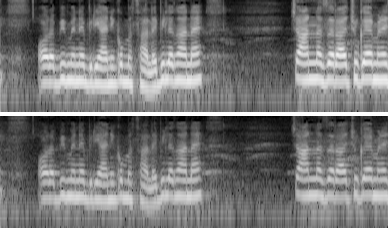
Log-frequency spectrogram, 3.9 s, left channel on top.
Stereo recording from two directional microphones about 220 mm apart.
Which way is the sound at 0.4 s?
25° left (ahead or behind).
